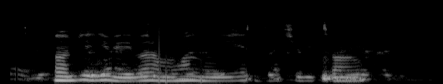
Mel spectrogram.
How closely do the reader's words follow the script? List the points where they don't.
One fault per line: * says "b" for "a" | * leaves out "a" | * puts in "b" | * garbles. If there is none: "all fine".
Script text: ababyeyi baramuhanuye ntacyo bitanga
* puts in "be"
